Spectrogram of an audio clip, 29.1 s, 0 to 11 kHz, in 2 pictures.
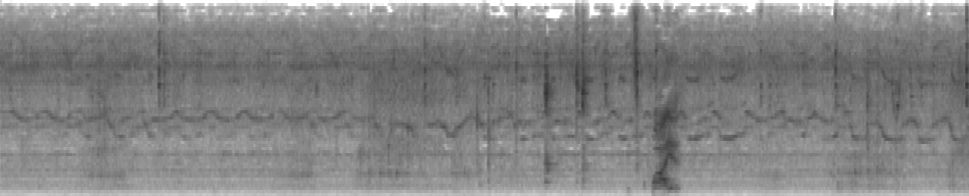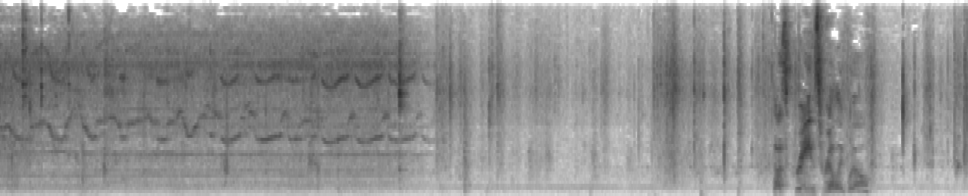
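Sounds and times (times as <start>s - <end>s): juicer humming: 0.0s - 21.7s
high wavering squeak: 1.5s - 21.2s
leafy greens rustling: 24.3s - 27.6s.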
